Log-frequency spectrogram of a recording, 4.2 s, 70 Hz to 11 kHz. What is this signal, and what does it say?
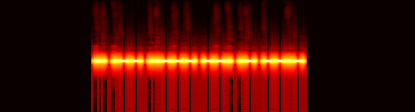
Morse code, heard as a keyed tone, about 39 wpm, 700 Hz. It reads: IW2GAQ
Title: DXCC-100 Call Signs - 6 Characters - Repeated 3x - 40wpm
